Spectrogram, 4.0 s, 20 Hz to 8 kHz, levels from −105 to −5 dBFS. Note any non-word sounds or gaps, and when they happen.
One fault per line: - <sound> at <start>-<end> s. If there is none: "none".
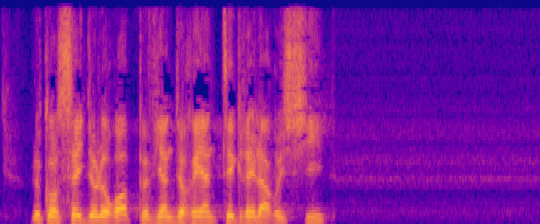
none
